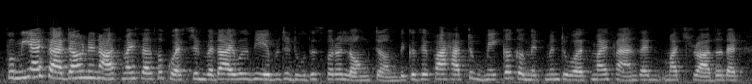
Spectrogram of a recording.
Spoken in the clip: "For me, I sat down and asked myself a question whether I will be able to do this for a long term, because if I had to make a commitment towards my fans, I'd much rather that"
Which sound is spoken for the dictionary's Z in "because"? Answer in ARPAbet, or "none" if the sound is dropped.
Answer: Z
